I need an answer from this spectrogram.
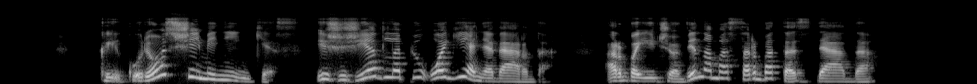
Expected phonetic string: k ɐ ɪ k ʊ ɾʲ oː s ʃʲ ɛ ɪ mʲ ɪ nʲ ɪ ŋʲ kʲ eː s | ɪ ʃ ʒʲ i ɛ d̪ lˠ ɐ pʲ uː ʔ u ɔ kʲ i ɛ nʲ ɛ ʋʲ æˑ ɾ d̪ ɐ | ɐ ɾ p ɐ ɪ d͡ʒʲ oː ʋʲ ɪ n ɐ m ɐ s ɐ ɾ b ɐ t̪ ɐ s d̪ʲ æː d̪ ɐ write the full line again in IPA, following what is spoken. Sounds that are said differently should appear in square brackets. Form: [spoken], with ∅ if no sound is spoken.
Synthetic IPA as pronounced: k ɐ ɪ k ʊ ɾʲ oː s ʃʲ ɛ ɪ mʲ ɪ nʲ ɪ ŋʲ kʲ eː s | ɪ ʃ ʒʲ i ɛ d̪ lˠ ɐ pʲ uː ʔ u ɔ [ɡʲ] i ɛ nʲ ɛ ʋʲ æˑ ɾ d̪ ɐ | ɐ ɾ [b] ɐ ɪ d͡ʒʲ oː ʋʲ ɪ n ɐ m ɐ s ɐ ɾ b ɐ t̪ ɐ s d̪ʲ æː d̪ ɐ

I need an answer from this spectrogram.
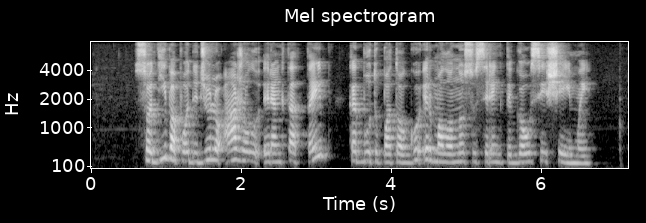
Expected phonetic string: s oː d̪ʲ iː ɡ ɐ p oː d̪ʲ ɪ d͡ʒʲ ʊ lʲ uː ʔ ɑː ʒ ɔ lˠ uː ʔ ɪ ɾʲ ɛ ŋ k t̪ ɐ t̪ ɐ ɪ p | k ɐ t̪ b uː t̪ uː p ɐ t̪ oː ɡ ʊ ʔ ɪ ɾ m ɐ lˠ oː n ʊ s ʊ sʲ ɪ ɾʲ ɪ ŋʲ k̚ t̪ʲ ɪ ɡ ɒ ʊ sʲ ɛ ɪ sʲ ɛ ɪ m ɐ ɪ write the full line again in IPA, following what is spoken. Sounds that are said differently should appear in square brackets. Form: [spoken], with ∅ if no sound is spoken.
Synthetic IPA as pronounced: s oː d̪ʲ iː [b] ɐ p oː d̪ʲ ɪ d͡ʒʲ ʊ lʲ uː ʔ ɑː ʒ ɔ lˠ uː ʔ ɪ ɾʲ ɛ ŋ k t̪ ɐ t̪ ɐ ɪ p | k ɐ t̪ b uː t̪ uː p ɐ t̪ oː ɡ ʊ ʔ ɪ ɾ m ɐ lˠ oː n ʊ s ʊ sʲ ɪ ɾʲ ɪ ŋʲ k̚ t̪ʲ ɪ ɡ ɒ ʊ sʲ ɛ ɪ [ʃʲ] ɛ ɪ m ɐ ɪ

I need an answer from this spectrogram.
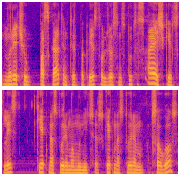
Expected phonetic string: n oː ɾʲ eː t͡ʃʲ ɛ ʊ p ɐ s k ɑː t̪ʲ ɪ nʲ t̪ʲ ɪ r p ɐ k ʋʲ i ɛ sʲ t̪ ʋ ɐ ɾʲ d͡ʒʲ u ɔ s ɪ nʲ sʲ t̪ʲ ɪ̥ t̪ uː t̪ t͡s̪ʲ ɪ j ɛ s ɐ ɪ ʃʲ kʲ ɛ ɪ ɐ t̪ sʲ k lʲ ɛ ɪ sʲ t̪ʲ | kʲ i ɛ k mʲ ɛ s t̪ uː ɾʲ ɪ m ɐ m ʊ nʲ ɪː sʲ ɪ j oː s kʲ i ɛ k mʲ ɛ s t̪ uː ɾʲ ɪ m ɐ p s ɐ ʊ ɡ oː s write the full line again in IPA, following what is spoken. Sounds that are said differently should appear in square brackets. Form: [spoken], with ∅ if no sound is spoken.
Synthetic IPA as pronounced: n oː ɾʲ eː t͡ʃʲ ɛ ʊ p ɐ s k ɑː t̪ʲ ɪ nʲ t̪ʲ ɪ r p ɐ k ʋʲ i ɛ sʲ t̪ ʋ ɐ [lʲ] d͡ʒʲ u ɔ s ɪ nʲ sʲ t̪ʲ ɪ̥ t̪ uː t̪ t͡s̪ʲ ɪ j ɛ s ɐ ɪ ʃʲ kʲ ɛ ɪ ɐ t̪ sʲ k lʲ ɛ ɪ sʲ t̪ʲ | kʲ i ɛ k mʲ ɛ s t̪ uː ɾʲ ɪ m ɐ m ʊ nʲ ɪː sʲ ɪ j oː s kʲ i ɛ k mʲ ɛ s t̪ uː ɾʲ ɪ m ɐ p s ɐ ʊ ɡ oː s

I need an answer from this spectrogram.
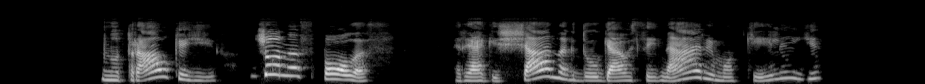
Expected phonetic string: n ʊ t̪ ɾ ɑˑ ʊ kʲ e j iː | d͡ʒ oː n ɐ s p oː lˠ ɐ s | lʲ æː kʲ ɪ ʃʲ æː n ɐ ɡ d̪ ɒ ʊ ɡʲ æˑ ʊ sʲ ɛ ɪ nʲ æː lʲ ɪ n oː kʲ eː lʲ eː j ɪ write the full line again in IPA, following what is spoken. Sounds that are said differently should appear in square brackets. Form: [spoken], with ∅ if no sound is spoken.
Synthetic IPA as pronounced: n ʊ t̪ ɾ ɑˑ ʊ kʲ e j iː | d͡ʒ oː n ɐ s p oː lˠ ɐ s | [ɾʲ] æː [ɡʲ] ɪ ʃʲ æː n ɐ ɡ d̪ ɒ ʊ ɡʲ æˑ ʊ sʲ ɛ ɪ nʲ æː [ɾʲ] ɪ [m] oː kʲ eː lʲ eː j ɪ

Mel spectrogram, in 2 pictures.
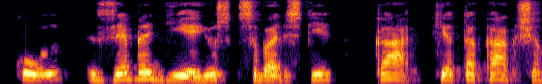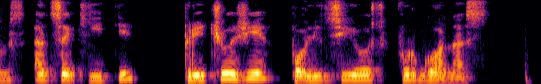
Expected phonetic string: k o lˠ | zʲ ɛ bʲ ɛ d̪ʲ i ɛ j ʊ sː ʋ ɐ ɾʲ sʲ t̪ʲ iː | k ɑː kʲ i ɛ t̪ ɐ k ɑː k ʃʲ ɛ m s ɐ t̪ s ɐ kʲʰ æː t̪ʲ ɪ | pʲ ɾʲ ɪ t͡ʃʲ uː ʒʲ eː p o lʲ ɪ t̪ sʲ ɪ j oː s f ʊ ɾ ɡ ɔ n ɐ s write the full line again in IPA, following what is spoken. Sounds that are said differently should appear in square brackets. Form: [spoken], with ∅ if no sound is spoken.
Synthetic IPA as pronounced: k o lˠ | zʲ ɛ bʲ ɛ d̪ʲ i ɛ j ʊ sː ʋ ɐ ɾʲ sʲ t̪ʲ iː | k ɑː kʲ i ɛ t̪ ɐ k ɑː k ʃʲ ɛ m s ɐ t̪ s ɐ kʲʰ [iː] t̪ʲ ɪ | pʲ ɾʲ ɪ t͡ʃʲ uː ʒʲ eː p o lʲ ɪ t̪ sʲ ɪ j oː s f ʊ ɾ ɡ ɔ n ɐ s

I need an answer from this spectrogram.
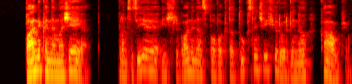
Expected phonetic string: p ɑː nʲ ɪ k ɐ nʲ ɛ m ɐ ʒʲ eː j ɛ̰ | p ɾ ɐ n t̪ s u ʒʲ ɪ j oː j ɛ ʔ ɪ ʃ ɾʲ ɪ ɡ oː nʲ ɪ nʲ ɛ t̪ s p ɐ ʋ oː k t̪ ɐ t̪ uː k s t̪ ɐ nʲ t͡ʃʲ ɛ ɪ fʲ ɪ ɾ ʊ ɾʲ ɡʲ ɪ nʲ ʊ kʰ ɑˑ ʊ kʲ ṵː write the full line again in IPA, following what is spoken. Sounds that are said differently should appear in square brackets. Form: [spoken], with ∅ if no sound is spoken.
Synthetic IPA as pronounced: p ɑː nʲ ɪ k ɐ nʲ ɛ m ɐ ʒʲ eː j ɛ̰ | p ɾ ɐ n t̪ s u [zʲ] ɪ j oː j ɛ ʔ ɪ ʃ [lʲ] ɪ ɡ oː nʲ ɪ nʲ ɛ [∅] s p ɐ ʋ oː k t̪ ɐ t̪ uː k s t̪ ɐ nʲ t͡ʃʲ ɛ ɪ [xʲ] ɪ ɾ ʊ ɾʲ ɡʲ ɪ nʲ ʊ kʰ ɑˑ ʊ kʲ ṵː

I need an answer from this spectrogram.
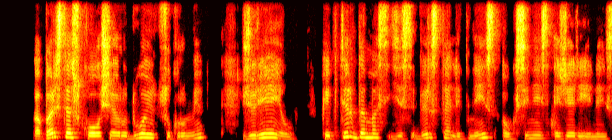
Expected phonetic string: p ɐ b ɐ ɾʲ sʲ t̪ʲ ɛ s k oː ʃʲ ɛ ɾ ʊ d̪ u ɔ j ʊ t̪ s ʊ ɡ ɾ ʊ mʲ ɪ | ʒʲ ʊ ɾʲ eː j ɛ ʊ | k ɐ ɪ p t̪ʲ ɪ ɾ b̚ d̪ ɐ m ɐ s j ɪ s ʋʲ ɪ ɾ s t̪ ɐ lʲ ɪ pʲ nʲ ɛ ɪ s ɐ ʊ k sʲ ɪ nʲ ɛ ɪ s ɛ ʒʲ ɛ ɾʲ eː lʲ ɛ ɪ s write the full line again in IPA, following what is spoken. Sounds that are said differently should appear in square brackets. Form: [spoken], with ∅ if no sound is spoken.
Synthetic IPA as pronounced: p ɐ b ɐ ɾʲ sʲ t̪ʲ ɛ s k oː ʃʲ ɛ ɾ ʊ d̪ u ɔ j ʊ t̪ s ʊ [k] ɾ ʊ mʲ ɪ | ʒʲ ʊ ɾʲ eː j ɛ ʊ | k ɐ ɪ p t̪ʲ ɪ ɾ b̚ d̪ ɐ m ɐ s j ɪ s ʋʲ ɪ ɾ s t̪ ɐ lʲ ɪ pʲ nʲ ɛ ɪ s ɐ ʊ k sʲ ɪ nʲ ɛ ɪ s ɛ ʒʲ ɛ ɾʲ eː lʲ ɛ ɪ s

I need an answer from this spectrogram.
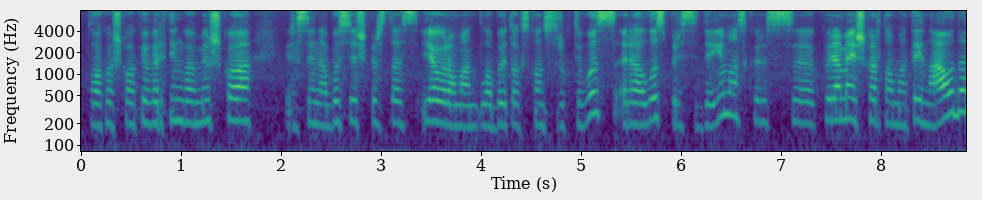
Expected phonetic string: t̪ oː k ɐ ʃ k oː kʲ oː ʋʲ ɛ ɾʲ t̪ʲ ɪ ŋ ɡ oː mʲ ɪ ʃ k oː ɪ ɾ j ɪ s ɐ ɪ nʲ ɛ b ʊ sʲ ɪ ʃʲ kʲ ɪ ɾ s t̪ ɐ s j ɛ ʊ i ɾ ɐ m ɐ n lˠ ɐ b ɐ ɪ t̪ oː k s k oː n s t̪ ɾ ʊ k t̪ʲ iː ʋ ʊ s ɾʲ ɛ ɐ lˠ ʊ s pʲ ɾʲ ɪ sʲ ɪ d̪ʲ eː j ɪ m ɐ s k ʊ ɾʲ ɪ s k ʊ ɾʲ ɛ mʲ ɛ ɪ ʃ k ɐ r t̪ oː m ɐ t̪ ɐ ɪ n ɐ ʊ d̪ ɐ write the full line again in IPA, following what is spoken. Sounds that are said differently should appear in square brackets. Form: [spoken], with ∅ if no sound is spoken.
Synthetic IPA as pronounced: t̪ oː k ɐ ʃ k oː kʲ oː ʋʲ ɛ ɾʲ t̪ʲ ɪ ŋ ɡ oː mʲ ɪ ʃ k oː ɪ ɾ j ɪ s ɐ ɪ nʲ ɛ b ʊ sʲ ɪ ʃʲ kʲ ɪ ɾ s t̪ ɐ s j ɛ ʊ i ɾ ɐ m ɐ n lˠ ɐ b ɐ ɪ t̪ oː k s k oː n s t̪ ɾ ʊ k t̪ʲ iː ʋ ʊ s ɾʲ ɛ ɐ lˠ ʊ s pʲ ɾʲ ɪ sʲ ɪ d̪ʲ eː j ɪ m ɐ s k ʊ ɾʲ ɪ s k ʊ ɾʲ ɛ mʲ ɛ ɪ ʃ k ɐ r t̪ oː m ɐ t̪ ɐ ɪ n ɐ ʊ d̪ ɐ

